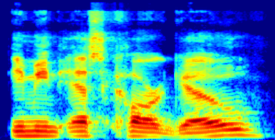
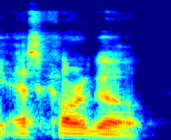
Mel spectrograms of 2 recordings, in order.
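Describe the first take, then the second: First: Slow, deliberate "escargot" with the French ending, rising at the end; correcting a chat spelling, stressing "escargot"; escargot said carefully. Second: Said in the usual way. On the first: Shown as a demonstration. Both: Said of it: "It's E S C A R G O T".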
